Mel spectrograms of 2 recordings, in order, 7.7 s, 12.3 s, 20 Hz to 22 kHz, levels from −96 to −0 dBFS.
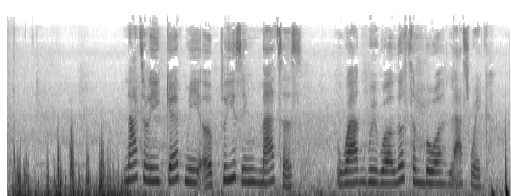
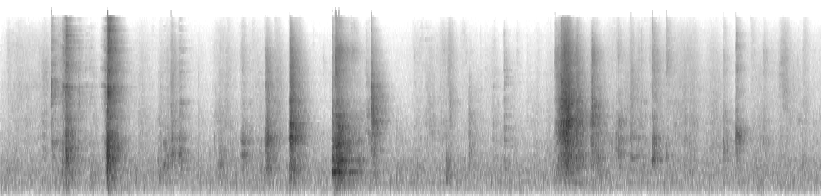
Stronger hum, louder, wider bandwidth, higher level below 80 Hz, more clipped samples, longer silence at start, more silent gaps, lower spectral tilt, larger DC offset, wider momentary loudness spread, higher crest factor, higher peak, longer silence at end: neither; first, -24 LUFS vs -28 LUFS; second, 14.5 kHz vs 16 kHz; first, -28 dBFS vs -82 dBFS; neither; about the same, 0.1 s vs 0 s; neither; first, -6.5 dB/octave vs -0.5 dB/octave; neither; second, 7 LU vs 26 LU; second, 22 dB vs 28 dB; first, 0 dBFS vs -4 dBFS; about the same, 0 s vs 0.05 s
